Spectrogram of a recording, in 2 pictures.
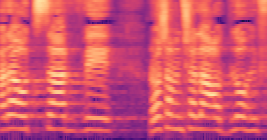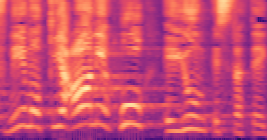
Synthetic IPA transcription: aɾaut̪saɾvɪ | ɾoːʃamɪmʃalaʕod̪loɦɪfniːmokiʕaːnihuːʔɪjuːmɪst̪ɾat̪eːɡ

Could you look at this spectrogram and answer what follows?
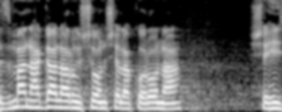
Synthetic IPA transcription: zmanhaɡalhaɾiʃo̞nʃe̞lhako̞ɾo̞na | ʃehi

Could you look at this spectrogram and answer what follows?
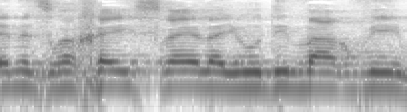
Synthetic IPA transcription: enezʁaχejisʁae̞lhajehud̪imveaʁvim

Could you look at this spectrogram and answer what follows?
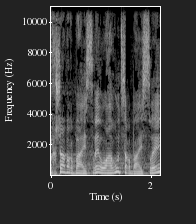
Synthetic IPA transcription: aχʃavaʁbaesʁeoaʁut͡saʁbaesʁe

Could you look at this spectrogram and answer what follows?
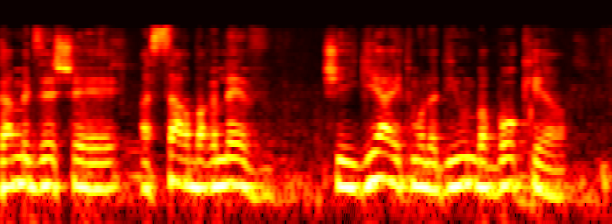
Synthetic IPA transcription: ɡametzeʃeasaʁbaʁle̞v | ʃejiɡiaet̪mo̞lad̪ijunbabo̞kʰe̞ʁ

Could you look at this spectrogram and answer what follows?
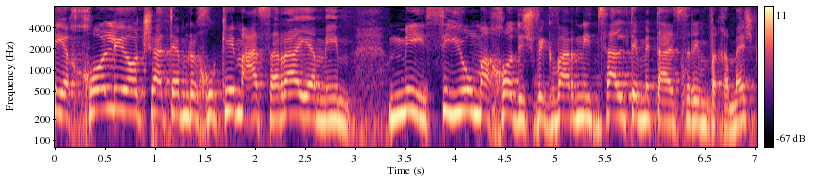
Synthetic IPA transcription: jaχo̞lijo̞t̪ʃeat̪e̞mʁeχukimʕasaʁajamimː | isijumhaχo̞d̪eʃvekvaʁnit͡saltemet̪aesʁimveχameʃ

